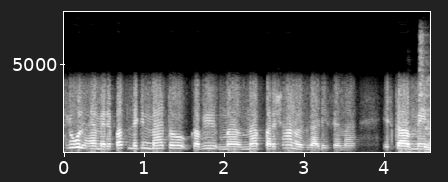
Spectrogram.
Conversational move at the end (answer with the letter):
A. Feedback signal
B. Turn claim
A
